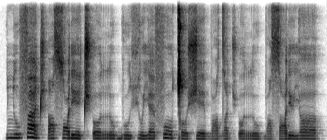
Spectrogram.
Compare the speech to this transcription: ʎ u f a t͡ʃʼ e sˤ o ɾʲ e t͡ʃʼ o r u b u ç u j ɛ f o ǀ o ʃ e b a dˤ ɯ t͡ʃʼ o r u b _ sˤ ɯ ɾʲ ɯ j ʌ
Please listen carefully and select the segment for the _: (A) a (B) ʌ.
A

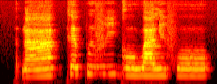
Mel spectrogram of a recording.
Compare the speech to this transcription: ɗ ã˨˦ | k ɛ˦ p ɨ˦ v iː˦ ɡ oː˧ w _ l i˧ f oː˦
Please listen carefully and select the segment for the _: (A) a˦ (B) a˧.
B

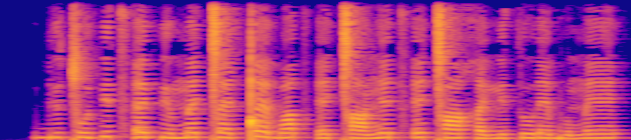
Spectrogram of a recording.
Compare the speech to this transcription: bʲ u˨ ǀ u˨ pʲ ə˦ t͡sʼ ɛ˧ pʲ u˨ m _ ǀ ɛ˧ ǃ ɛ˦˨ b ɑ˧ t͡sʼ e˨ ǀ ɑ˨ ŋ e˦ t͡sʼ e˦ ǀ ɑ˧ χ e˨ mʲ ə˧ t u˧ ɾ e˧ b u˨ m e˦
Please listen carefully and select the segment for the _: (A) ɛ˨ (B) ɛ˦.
B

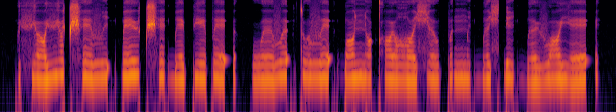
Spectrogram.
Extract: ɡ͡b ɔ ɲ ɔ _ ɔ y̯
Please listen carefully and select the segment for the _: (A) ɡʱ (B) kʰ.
B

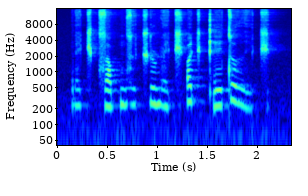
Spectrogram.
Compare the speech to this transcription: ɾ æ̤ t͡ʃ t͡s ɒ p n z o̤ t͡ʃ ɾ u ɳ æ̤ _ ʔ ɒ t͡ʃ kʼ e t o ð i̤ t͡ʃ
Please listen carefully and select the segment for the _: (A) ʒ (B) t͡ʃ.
B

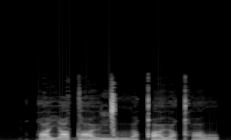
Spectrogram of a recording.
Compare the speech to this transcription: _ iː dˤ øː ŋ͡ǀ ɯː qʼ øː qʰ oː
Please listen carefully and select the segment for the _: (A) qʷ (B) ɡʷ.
A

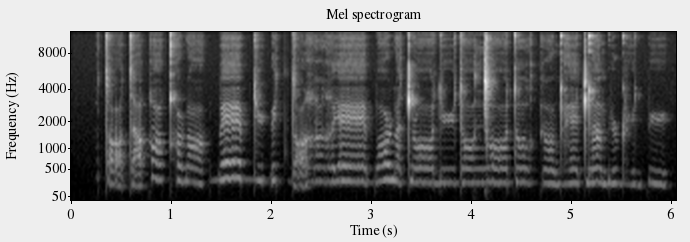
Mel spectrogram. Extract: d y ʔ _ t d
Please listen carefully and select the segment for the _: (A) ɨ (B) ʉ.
A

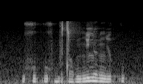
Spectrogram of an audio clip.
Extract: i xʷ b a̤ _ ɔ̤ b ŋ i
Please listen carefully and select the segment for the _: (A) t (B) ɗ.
A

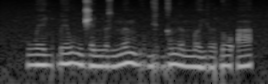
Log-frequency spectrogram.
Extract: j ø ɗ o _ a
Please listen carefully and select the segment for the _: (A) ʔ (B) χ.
A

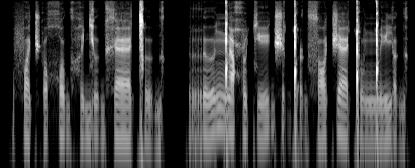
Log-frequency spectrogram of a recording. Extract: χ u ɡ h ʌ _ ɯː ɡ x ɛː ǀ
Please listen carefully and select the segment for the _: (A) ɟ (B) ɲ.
A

